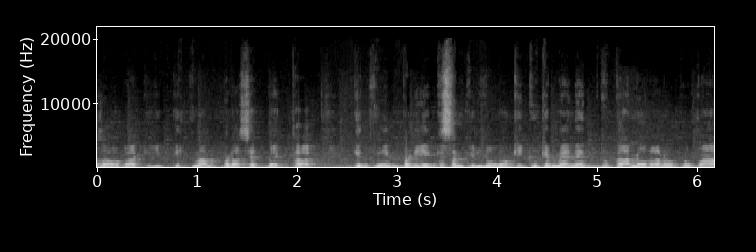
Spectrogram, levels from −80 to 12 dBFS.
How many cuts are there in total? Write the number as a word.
zero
